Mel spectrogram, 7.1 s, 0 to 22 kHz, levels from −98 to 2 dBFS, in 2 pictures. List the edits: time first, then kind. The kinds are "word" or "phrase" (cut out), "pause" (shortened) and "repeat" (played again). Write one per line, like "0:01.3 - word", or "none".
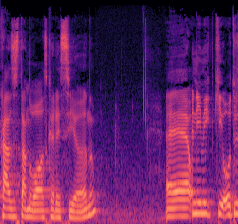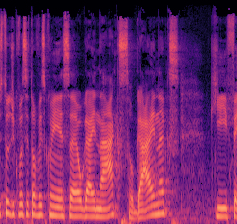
0:02.9 - word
